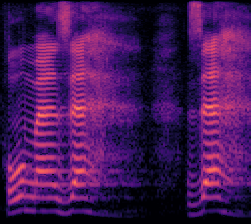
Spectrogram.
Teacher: jika kita wakafkan di sini, nah, ta ini yang bulat ini, maka suaranya keluarnya jadi huruf ha. Dan huruf ha ini dia juga memiliki sifat rakhawah, maka dialirkan. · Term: ta marbuthah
